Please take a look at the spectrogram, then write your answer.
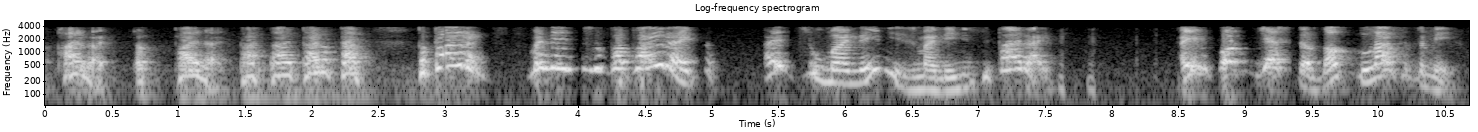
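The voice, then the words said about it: Approximate put-on Puerto Rican accent. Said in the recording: “He all of a sudden has a Puerto Rican accent, if that's an approximation of a Puerto Rican accent.”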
